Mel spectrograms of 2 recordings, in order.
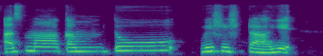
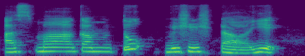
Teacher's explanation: That tu is short, so we should not lengthen it.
